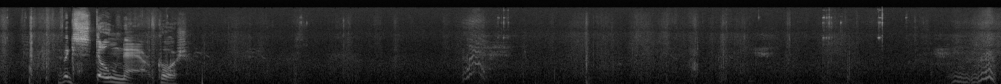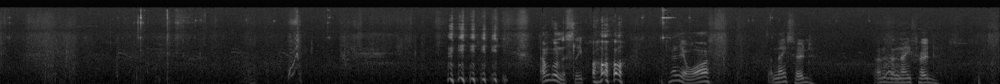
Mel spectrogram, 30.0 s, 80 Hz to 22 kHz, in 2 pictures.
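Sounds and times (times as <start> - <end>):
sleeping bag rustling: 4.3 - 13.1, 13.7 - 21.7
zip being drawn closed: 6.9 - 7.6, 14.2 - 15.1, 19.3 - 19.6.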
